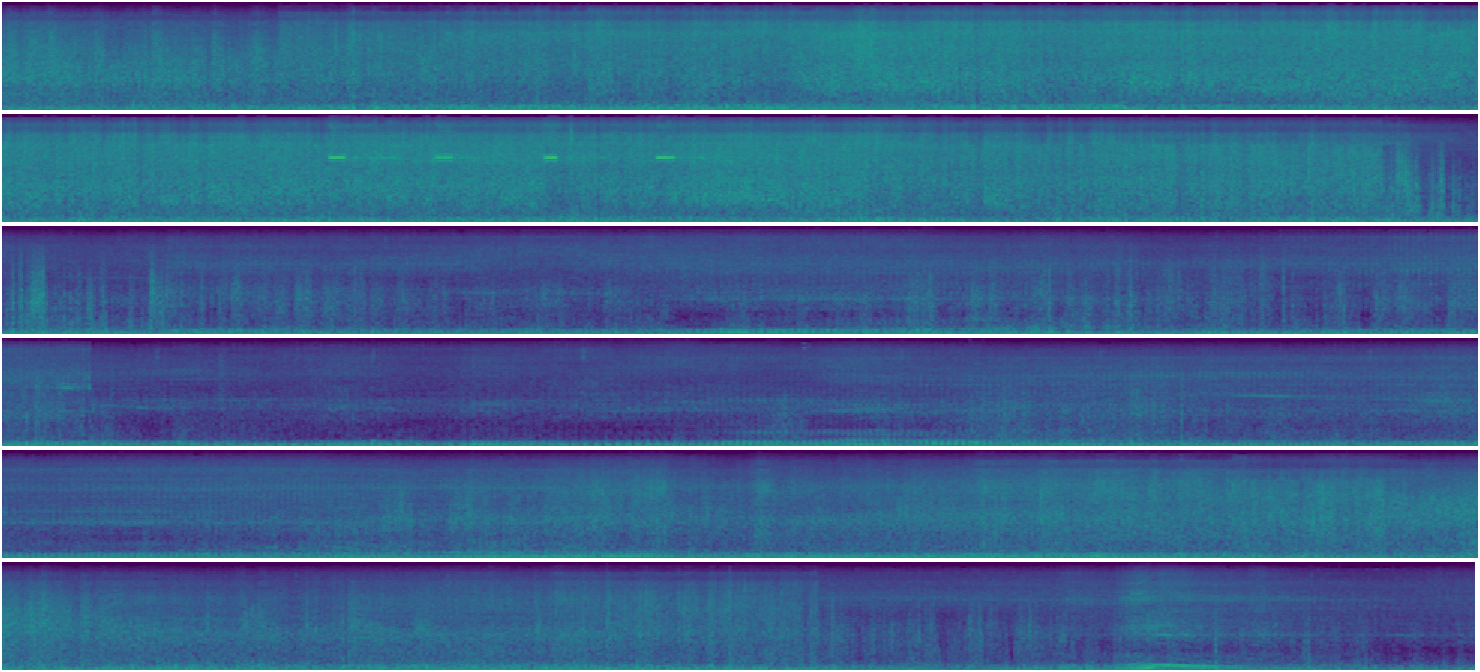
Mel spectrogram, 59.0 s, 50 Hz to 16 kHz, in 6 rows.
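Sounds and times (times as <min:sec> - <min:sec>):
motorcycle engine: 0:00.0 - 0:59.0
wind rushing over microphone: 0:00.0 - 0:59.0.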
